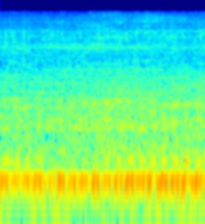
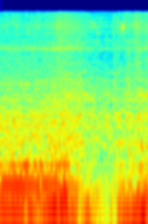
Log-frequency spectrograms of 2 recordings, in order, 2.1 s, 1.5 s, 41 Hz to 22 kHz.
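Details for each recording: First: 1967 Mustang engine with DUI ignition after tuning to cure a dead miss, idle checked on vacuum gauge: even steady idle, smooth low rumble, no misses or knocks; idle fairly steady though set as low as adjustment allows. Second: 1967 Mustang with a carburetted engine, revved during tuning: revs sag and go soft for a moment mid-blip, then pick back up; a stumble on acceleration suspected to be an accelerator pump problem, with a slight miss also present.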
